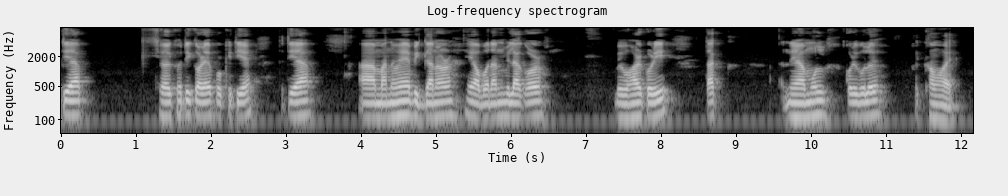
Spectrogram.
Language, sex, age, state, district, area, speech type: Assamese, male, 18-30, Assam, Majuli, rural, spontaneous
